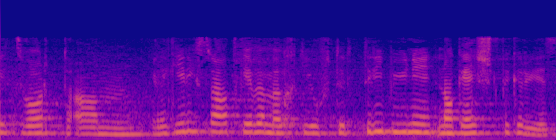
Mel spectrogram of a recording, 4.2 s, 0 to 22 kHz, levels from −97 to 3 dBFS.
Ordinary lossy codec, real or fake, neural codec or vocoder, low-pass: none; real; none; 7.2 kHz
